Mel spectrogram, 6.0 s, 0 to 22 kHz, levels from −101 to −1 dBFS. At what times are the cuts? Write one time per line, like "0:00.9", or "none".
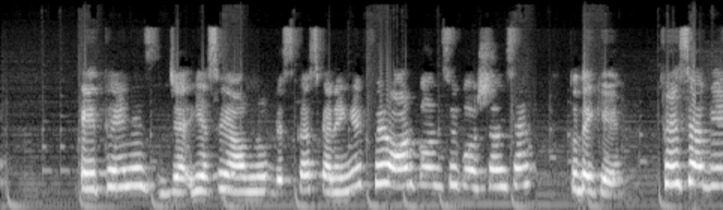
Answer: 0:04.6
